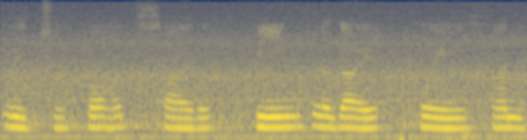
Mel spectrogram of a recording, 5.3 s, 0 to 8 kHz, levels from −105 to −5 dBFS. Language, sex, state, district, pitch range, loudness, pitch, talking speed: Punjabi, female, Punjab, Kapurthala, 175-190 Hz, -15 LUFS, 185 Hz, 90 wpm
